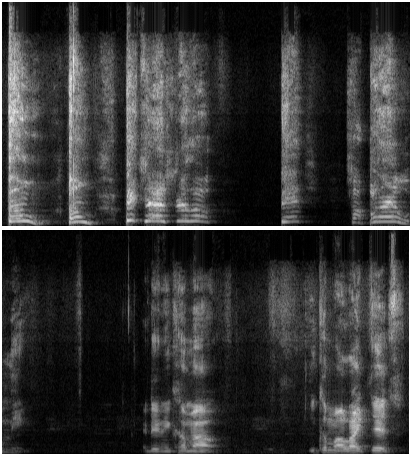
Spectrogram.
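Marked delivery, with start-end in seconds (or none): 0.0-4.3 high, much louder yelled threat, voice cracking; hammed-up rage at a guy in the bathroom; mock furious yell. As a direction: imitate an angry shout that squeaks up high. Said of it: "He's like".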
